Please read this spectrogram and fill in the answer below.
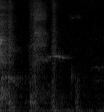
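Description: Near silence: faint room tone with a few faint soft ticks from a small plastic action-figure hand being handled in the fingers.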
